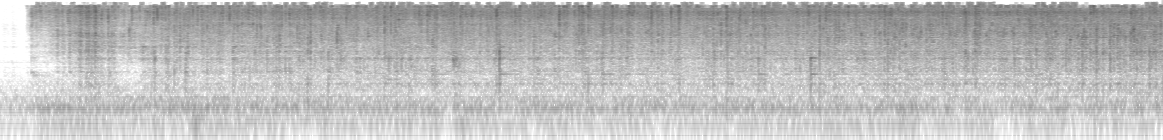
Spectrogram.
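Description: Seasoned pork, such as hog jowl, hits a preheated pan and sizzles steadily, a close, loud, unbroken frying hiss that lasts the whole time with no talk.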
